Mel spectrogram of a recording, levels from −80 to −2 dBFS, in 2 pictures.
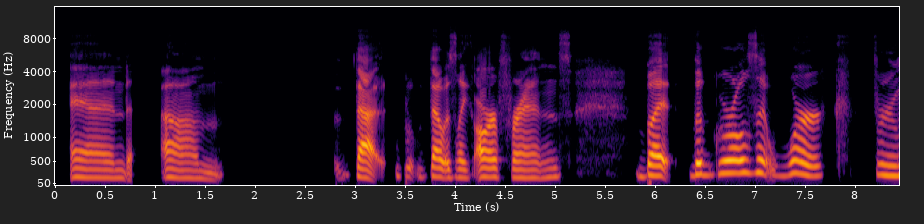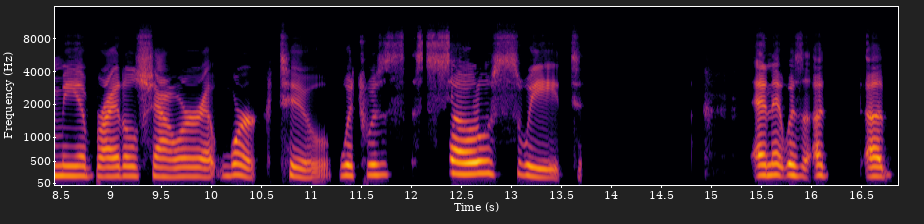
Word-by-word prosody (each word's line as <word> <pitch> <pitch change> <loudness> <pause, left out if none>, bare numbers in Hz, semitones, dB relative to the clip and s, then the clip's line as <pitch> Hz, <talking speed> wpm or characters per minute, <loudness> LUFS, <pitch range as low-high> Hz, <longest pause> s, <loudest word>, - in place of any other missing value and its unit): and, 165 -2 -3 0.3
um 160 - -4 1.3
that - - +4 0.2
b 185 - -9 0.2
that 185 -3 +4
was, 160 +1 -2
like, 165 -2 -3
our 180 0 +4
friends. 165 +1 -4 0.6
But 210 - +4 0.2
the 230 +2 +4
girls 255 +4 +3
at 255 - +1
work 210 -1 +1 0.5
threw 210 -2 -1
me 205 0 +1
a 200 - -1
bridal 195 +1 0
shower 190 0 -1
at 175 - -3
work 205 -3 -3
too, 175 -7 -5
which 210 0 -2
was 220 +1 -4
so 245 0 +3
sweet. 205 -7 -4 1.8
And 215 +1 +4
it 220 -2 +1
was 210 -4 +2
a 210 +3 -3 0.4
a 190 0 +3
195 Hz, 110 wpm, -23 LUFS, 175-220 Hz, 1.8 s, that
